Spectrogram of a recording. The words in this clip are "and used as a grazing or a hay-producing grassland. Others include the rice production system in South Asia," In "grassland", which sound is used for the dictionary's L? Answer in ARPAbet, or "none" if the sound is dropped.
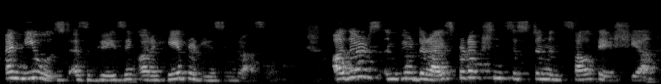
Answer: none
